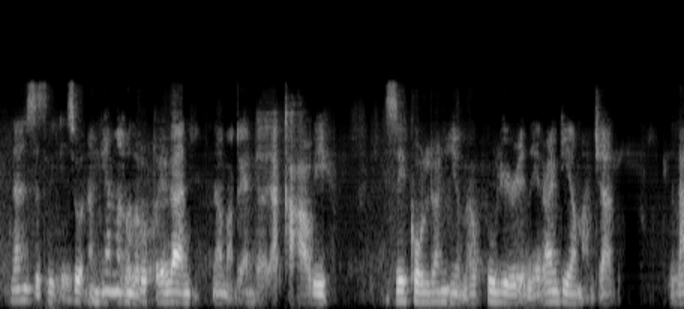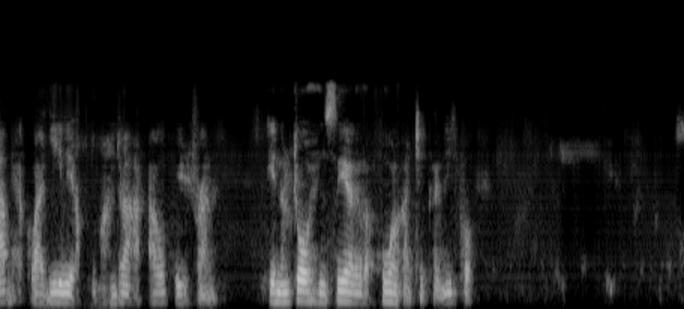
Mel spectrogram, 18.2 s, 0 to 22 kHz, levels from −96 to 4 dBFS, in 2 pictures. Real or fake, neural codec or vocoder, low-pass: fake; codec, 16 kHz, 1 kbps, X-Codec, HuBERT features, trained on LibriSpeech; 7.2 kHz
